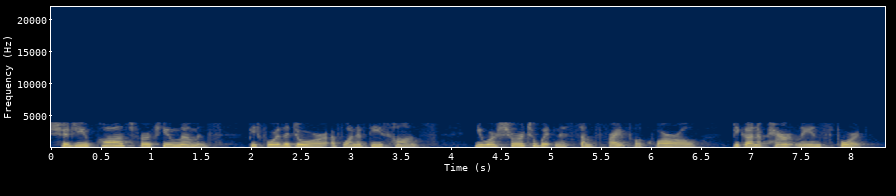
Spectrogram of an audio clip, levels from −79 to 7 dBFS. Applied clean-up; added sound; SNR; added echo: none; none; none; none.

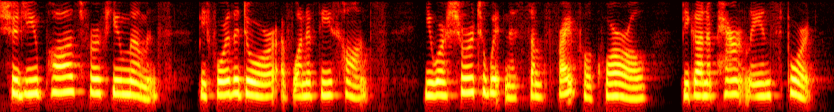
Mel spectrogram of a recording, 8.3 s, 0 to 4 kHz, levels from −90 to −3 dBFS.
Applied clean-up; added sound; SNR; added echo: neural mask model Resemble Enhance denoiser.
